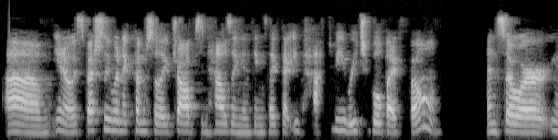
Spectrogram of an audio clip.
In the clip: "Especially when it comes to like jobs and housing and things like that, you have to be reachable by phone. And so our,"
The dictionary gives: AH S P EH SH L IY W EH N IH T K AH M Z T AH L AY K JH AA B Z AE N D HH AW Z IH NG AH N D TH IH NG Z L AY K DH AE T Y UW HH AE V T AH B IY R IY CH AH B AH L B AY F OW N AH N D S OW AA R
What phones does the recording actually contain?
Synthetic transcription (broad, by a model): AH S P EH SH L IY W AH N IH T K AH M Z T AH L AY K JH AA B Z N HH AW Z IH NG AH N TH IH NG Z L AY K DH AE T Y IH HH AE F T AH B IY R IY CH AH B L B AY F OW N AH N S OW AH R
